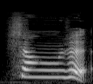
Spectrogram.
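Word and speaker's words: 生日: 뜻이에요 더 당신 의 시르 발음 주의하세요 리처럼 들리지 않게 르라고 발음합니다 시르 생일이란 뜻이죠 더르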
